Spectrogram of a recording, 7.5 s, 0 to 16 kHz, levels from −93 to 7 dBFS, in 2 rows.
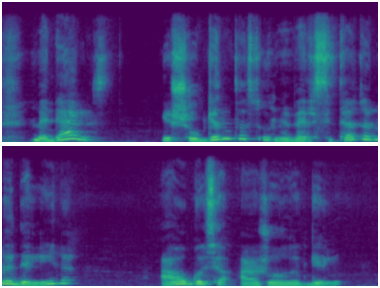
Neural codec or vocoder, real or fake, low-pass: codec, 44.1 kHz, 7.8 kbps, Pupu-Codec; fake; 14.4 kHz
